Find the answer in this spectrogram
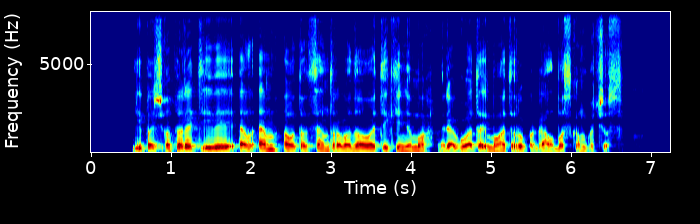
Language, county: Lithuanian, Šiauliai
